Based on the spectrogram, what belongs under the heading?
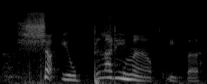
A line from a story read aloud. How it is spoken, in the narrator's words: he hissed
